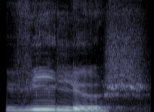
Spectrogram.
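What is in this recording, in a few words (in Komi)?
"вильыш", Komi, female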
